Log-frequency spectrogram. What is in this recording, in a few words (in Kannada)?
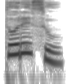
"ತೊರೆಸು", Kannada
